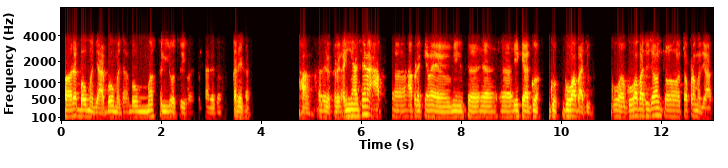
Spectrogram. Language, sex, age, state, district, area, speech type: Gujarati, male, 45-60, Gujarat, Ahmedabad, urban, conversation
